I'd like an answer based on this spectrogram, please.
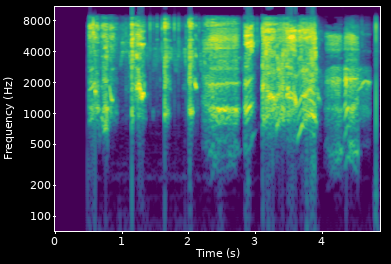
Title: coughing for 4 seconds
